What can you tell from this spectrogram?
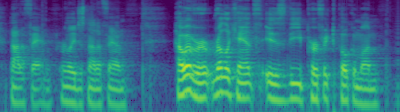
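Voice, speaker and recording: An unremarkable speaking voice at a fairly quick pace, with ordinary pitch variation and big swings in loudness. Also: man, medium pitch for a man. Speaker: YouTuber ranking Pokemon. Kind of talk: casual commentary.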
